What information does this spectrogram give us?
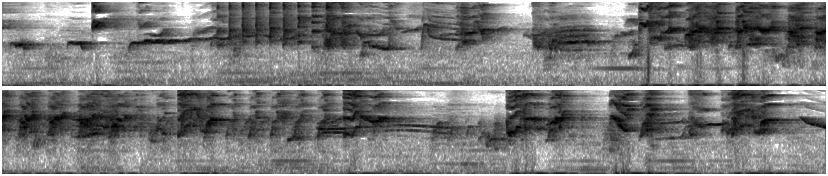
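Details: Lovebird delivering nearly continuous rapid, high-pitched chattering song with rising squeaky notes mixed into dense ticking trills.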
